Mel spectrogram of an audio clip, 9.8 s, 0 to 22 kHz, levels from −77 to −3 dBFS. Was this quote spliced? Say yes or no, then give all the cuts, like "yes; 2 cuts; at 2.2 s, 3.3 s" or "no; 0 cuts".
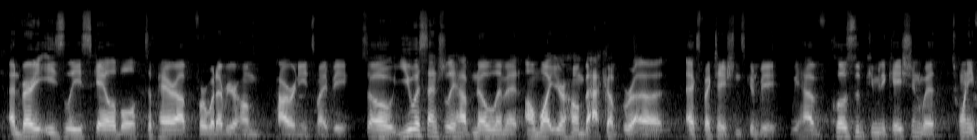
yes; 2 cuts; at 3.5 s, 7.9 s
